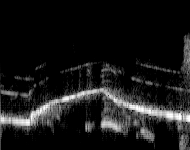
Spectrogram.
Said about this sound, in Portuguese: Tá saindo uma ambulância aqui do clube. Galera, puxou uma ambulância aqui, a galera tá correndo para tirar as coisas aqui, para passar uma ambulância aqui.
